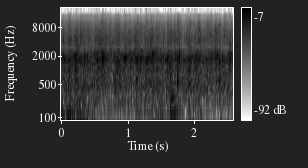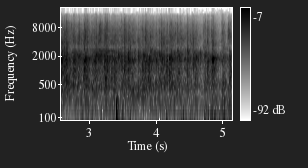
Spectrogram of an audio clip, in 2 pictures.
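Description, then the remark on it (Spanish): Steady audience applause welcoming Rick Scarborough one morning, a dense wash of many hands clapping at an even loudness throughout, with no voices rising above it. “Así que recibamos con un aplauso a Rick Scarborough esta mañana.”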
